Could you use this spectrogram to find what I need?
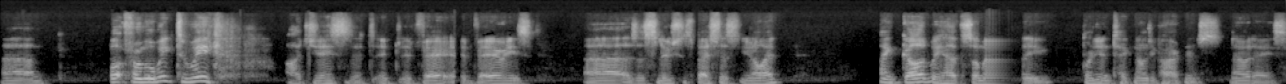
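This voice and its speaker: In an Irish accent, a somewhat breathy voice with a dark, mellow tone and lively intonation moves at a moderate pace with long, frequent pauses. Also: man, medium pitch for a man. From Ireland. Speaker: e-commerce consultant. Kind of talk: casual interview.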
